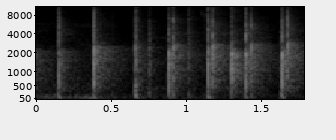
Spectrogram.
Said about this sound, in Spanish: Pero se la llevó quien se la tenía que llevar, que fue Parasite. Chicos, aplausos.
